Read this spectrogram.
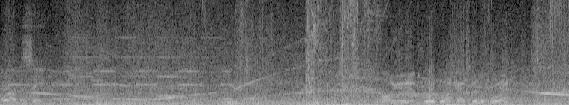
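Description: Police sirens wail, rising and falling in pitch.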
